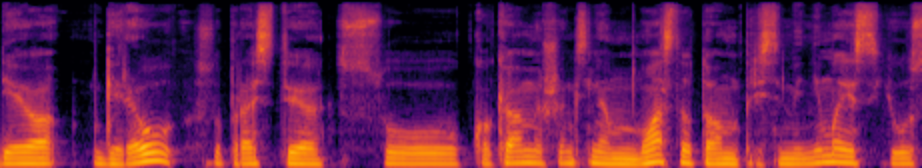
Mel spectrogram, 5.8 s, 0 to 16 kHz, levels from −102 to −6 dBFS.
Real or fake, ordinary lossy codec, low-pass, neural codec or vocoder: real; AAC, 64 kbps; 14.4 kHz; none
